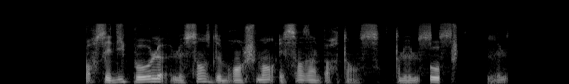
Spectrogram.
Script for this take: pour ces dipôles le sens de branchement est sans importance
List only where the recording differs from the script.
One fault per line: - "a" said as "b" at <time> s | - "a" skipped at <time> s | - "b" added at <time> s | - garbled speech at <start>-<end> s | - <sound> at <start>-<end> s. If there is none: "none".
- garbled speech at 3.9-4.6 s
- laugh at 4.9-5.1 s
